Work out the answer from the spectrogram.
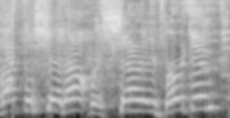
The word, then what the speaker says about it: Sherry Birkin: We're gonna try to wrap this shit up with Sherry Birkin. I said this bitch's name wrong last time, I know. I said fucking Shirley Birkin, bruh.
